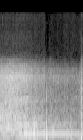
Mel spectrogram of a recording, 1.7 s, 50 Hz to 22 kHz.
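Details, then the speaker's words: Honda CBR150R fitted with a non-original ECU after stumbling and stalling problems: steady, even idle hum with constant pitch and a couple of handling knocks; idle now good, cooling fan spins immediately at start-up with this ECU; normal idle. "Mari kita periksa, putaran idle sekarang sudah bagus."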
